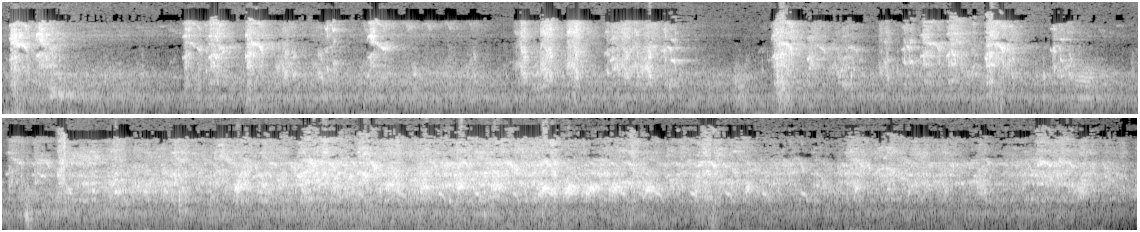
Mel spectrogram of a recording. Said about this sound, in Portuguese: O canto do periquito.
